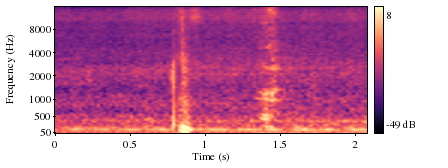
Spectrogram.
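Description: Steady low hum with a single sharp thump just under a second in and a softer knock about half a second later.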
